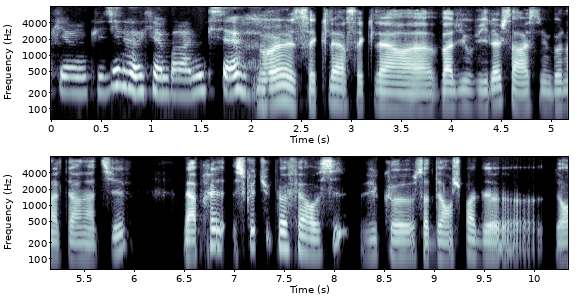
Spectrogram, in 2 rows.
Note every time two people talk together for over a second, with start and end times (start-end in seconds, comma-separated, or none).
none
